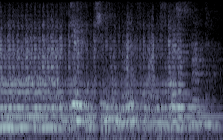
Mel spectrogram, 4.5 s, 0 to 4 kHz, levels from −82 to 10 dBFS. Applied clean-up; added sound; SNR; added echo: neural separator model SepFormer DNS4.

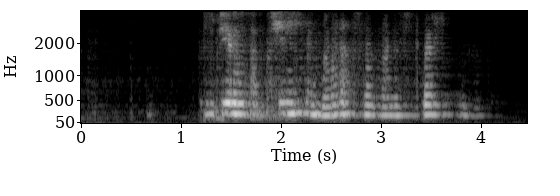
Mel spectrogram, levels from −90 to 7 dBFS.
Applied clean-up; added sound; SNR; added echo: neural mask model DeepFilterNet 3.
